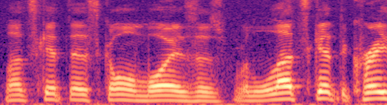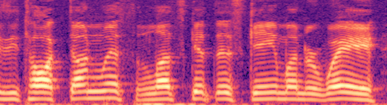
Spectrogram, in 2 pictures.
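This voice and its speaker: A man's voice: on the high side, steady tone, normal speed, darkish tone, clean tone. A man hosting a live hockey fan reaction stream, chatting casually and answering viewers while talking with a sore, raw tongue. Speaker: fan livestream host.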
